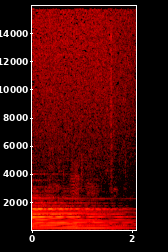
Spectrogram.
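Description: A held keyboard chord, like an electric piano, slowly dying away and fading out toward the end.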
